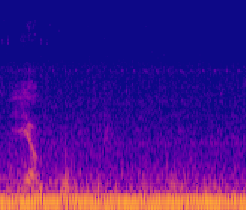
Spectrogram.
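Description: Open-topped off-road vehicle driving along a dirt track, heard from the driver's seat: a steady low rumble of engine and road noise.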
